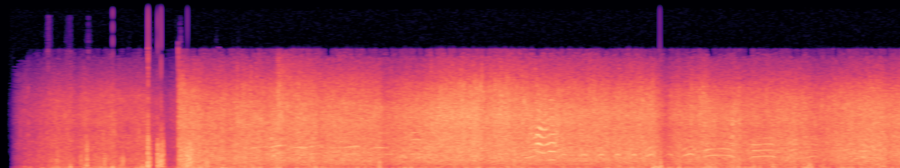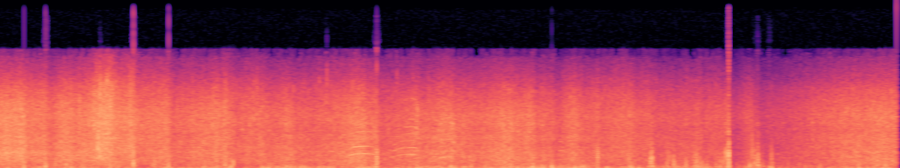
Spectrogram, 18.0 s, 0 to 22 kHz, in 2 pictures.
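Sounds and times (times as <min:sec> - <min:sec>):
surf: 0:00.2 - 0:18.0
wind buffeting microphone: 0:00.2 - 0:18.0
seagulls calling: 0:02.4 - 0:09.1, 0:12.4 - 0:13.7.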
